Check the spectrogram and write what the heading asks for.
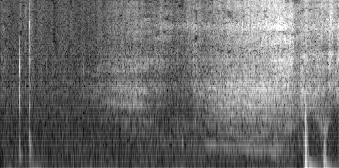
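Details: Ventilator audible behind the user's own speech while he records a Star Wars podcast, delivering breaths as he talks. Mechanical ventilator breathing cycle.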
